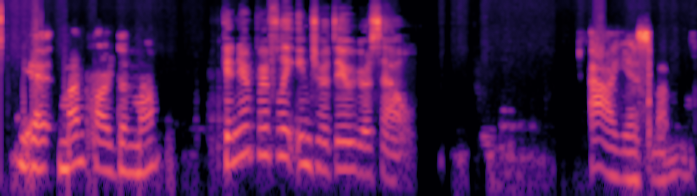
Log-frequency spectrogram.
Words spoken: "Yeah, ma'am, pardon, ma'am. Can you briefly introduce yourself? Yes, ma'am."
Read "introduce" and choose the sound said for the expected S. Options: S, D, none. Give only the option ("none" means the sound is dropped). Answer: none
